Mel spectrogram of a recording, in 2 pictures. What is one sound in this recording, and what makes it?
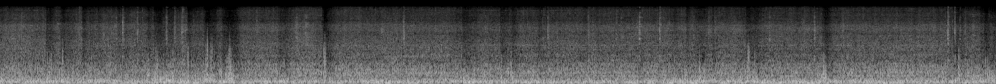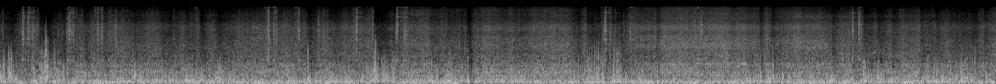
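A vehicle engine rumbles steadily while driving on a highway.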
